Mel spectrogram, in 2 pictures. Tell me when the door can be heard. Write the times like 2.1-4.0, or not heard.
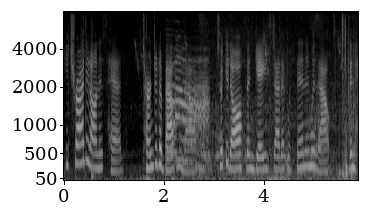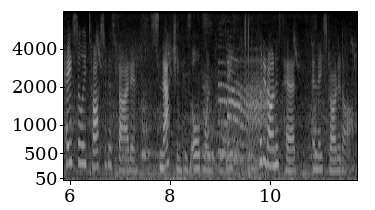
2.0-3.0, 8.9-10.1.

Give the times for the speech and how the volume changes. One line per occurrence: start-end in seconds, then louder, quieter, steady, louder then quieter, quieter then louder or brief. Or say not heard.
0.0-11.7 steady.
